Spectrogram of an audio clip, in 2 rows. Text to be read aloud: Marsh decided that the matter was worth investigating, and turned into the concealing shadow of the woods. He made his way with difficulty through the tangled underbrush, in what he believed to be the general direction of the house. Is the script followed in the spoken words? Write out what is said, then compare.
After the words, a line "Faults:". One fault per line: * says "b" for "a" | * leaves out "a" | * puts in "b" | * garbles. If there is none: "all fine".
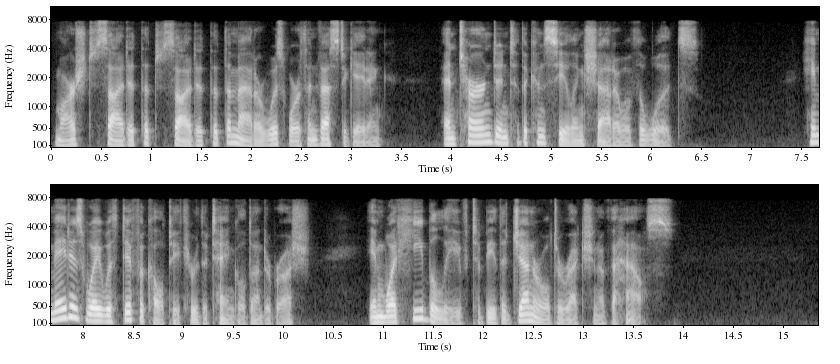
Marsh decided that decided that the matter was worth investigating, and turned into the concealing shadow of the woods. He made his way with difficulty through the tangled underbrush, in what he believed to be the general direction of the house.
Faults:
* puts in "decided that"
